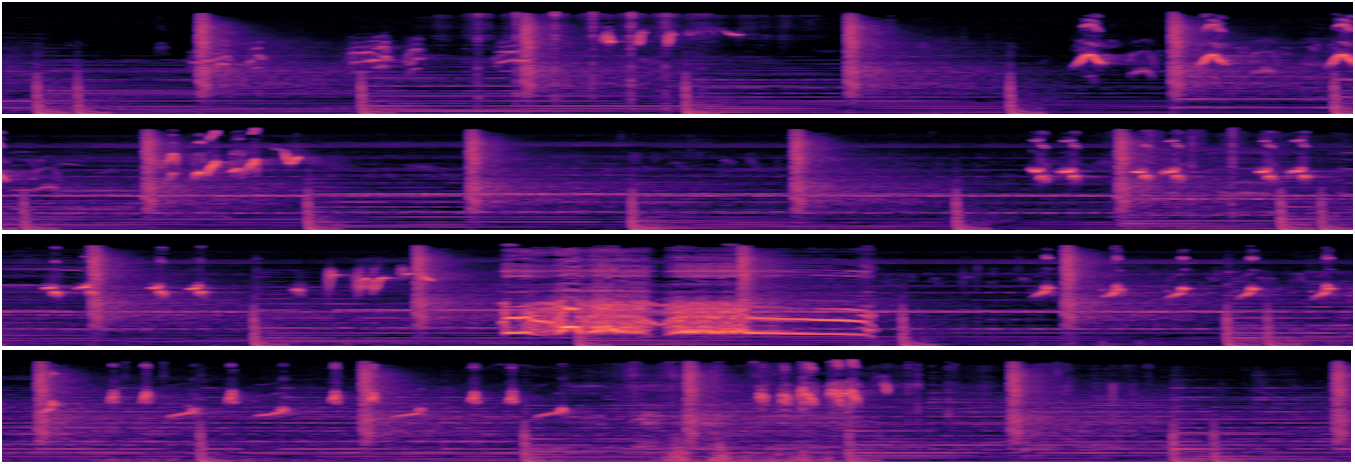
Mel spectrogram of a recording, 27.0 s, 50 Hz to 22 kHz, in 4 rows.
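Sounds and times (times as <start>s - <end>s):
background music: 0.0s - 27.0s
rooster crowing: 16.0s - 18.0s.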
